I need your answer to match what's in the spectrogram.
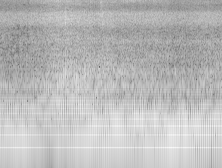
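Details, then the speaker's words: Honda Vario Techno scooter revving: rough, clattery knocking coming from the CVT area; cause not yet identified. "ini permasalahannya bunyi kemlokor nih guys di daerah CVT"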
